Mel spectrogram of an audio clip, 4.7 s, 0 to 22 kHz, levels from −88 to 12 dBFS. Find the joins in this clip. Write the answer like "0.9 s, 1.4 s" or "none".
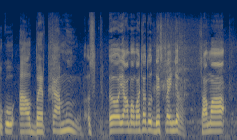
none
